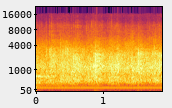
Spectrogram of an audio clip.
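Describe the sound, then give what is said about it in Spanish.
An audience applauding loudly, a dense, steady wash of many hands clapping that holds at an even level for about two seconds with no voices rising above it. “Vamos, denle un aplauso fuerte.”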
